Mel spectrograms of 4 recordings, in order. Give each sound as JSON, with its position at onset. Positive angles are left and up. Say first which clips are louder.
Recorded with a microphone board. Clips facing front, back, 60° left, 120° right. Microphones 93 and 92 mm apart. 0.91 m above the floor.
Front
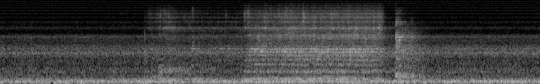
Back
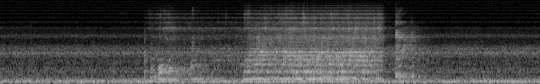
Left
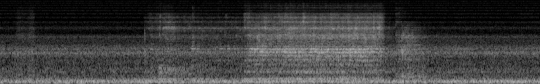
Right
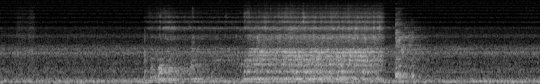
{"t": 1.4, "sound": "a toilet flushing", "louder": "back 9 dB, right 9 dB", "azimuth_deg": -160, "distance_m": 1.7}
{"t": 4.0, "sound": "a thud", "louder": "back 2 dB, right 7 dB", "azimuth_deg": -105, "distance_m": 6.0}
